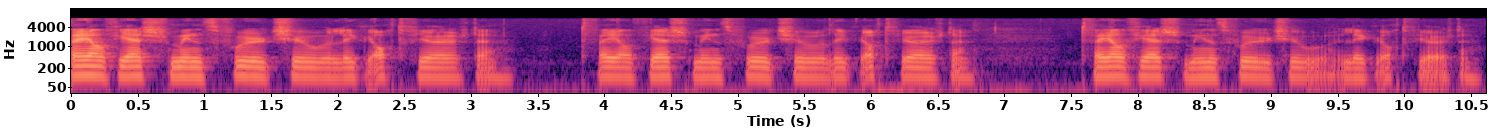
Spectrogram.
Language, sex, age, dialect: Faroese, male, 15-35, Norðurstreymoy/Eysturoy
